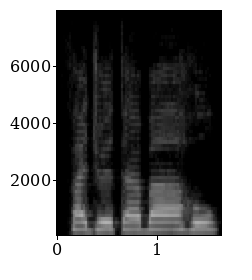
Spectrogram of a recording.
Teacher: کلمت فجتباہ میں کیونکہ یہاں جیم پہ جزم ہے تو یہاں ہمیں جیم کو قلقلہ سے پڑھنا ہے، اور قلقلہ کا معنی ہے حرف ساکن کو ہلانا، تو ہم جیم کو ہلاتے ہوئے یہ کلمہ کو پڑھیں گے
